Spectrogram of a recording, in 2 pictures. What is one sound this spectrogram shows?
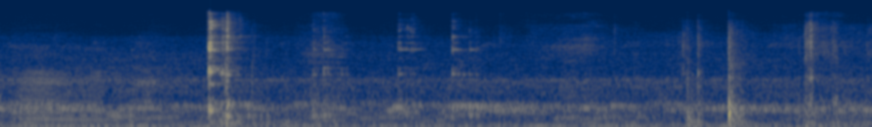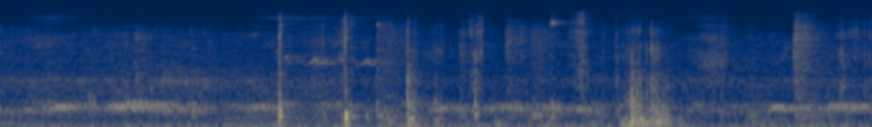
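A glass jar knocks and clinks on a hard plastic surface.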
